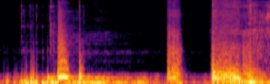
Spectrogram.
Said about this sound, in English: So that was an equipment failure that right was. there, guys. What you heard was live. was some real live Literally, shit. my microphone jumped off of the table and onto the floor.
